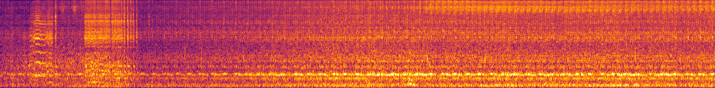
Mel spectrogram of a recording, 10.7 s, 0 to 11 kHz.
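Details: Nissan 350Z with 1JZ engine swap idling with clutch engaged (pedal not pressed): loose uneven rattle and buzzy vibration over a steady mid-pitched drone, transmission rattle.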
